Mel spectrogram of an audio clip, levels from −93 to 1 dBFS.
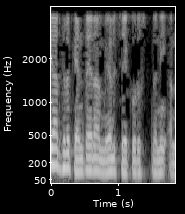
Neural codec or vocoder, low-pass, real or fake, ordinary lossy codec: none; 3.6 kHz; real; none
